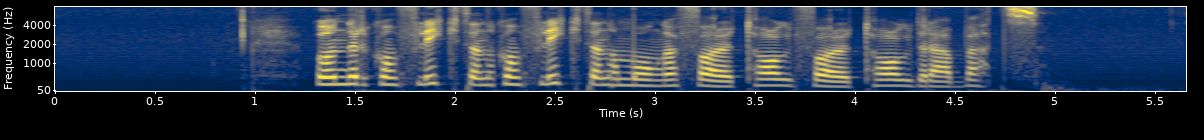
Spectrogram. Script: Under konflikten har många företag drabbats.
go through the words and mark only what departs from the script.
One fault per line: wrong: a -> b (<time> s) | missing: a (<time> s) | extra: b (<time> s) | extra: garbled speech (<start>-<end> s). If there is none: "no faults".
extra: konflikten (2.2 s)
extra: företag (3.7 s)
